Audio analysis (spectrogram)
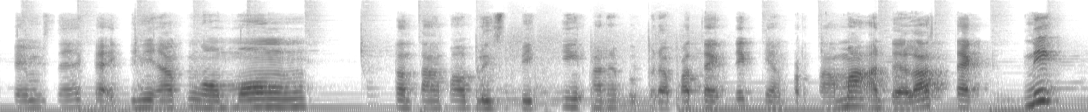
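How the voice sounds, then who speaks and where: As a guest on a podcast, a woman explains speaking techniques in a relaxed, explanatory way, now and then slipping into short demonstrations. Her voice is on the low side and she talks fast, recorded on a podcast mic with soft music behind her.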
